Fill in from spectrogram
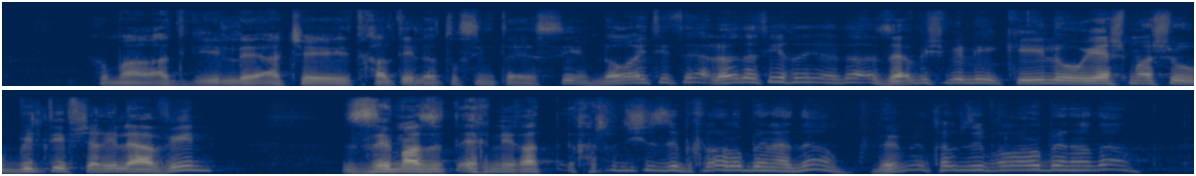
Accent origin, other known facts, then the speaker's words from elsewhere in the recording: Jerusalem, Jerusalem District, Israel; אני גדלתי בקריית יובל בירושלים, לא כמו הצפונבוני הזה. גדלתי בירושלים במקומות הכי, הכי נידחים, הכי עלובים של העיר הזאת.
